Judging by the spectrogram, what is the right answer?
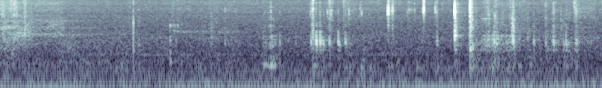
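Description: Plastic pluggable terminal-block connectors being handled and fitted onto the pin header at the back of a rack-mount audio monitor panel: a few faint, light clicks and taps, mostly in the second half.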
